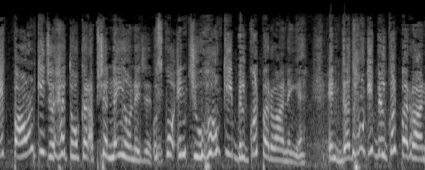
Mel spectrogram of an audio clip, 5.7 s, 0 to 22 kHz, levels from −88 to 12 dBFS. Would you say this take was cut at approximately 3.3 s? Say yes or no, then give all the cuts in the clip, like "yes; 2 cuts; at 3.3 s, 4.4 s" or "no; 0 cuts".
no; 1 cut; at 2.0 s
